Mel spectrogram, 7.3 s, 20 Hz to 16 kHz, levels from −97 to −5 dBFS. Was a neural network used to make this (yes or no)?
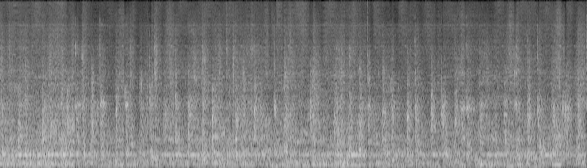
yes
